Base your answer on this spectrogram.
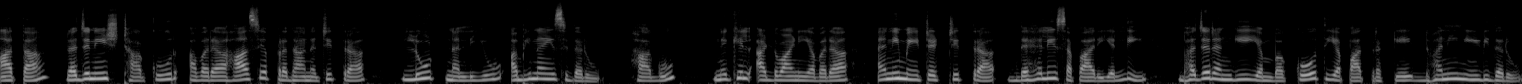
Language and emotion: Kannada, neutral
